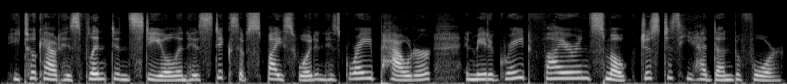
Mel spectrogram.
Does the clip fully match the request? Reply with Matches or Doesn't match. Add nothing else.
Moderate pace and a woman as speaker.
Doesn't match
